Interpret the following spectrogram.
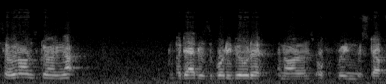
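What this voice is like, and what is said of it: Australian accent. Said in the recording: “another Australian KSI coach. Despite his accent.”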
